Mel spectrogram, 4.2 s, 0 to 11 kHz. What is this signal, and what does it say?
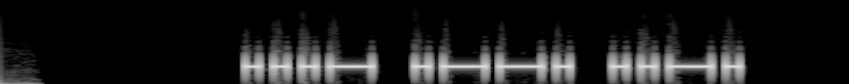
Morse code, heard as a keyed tone, about 17 wpm, 700 Hz. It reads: VPF
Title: USA Call Sign Postfixes - 3 Letters 17wpm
